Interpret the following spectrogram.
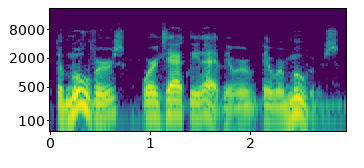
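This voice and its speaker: A man's voice: medium pitch, lively intonation, brisk, a little mellow, no echo. A man hosting a podcast, retelling a story in loose casual chat, padding it with "you know" and acting out the quoted characters. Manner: rambling retelling full of "you know" fillers. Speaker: podcast host. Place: home, neighbor mowing outside.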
